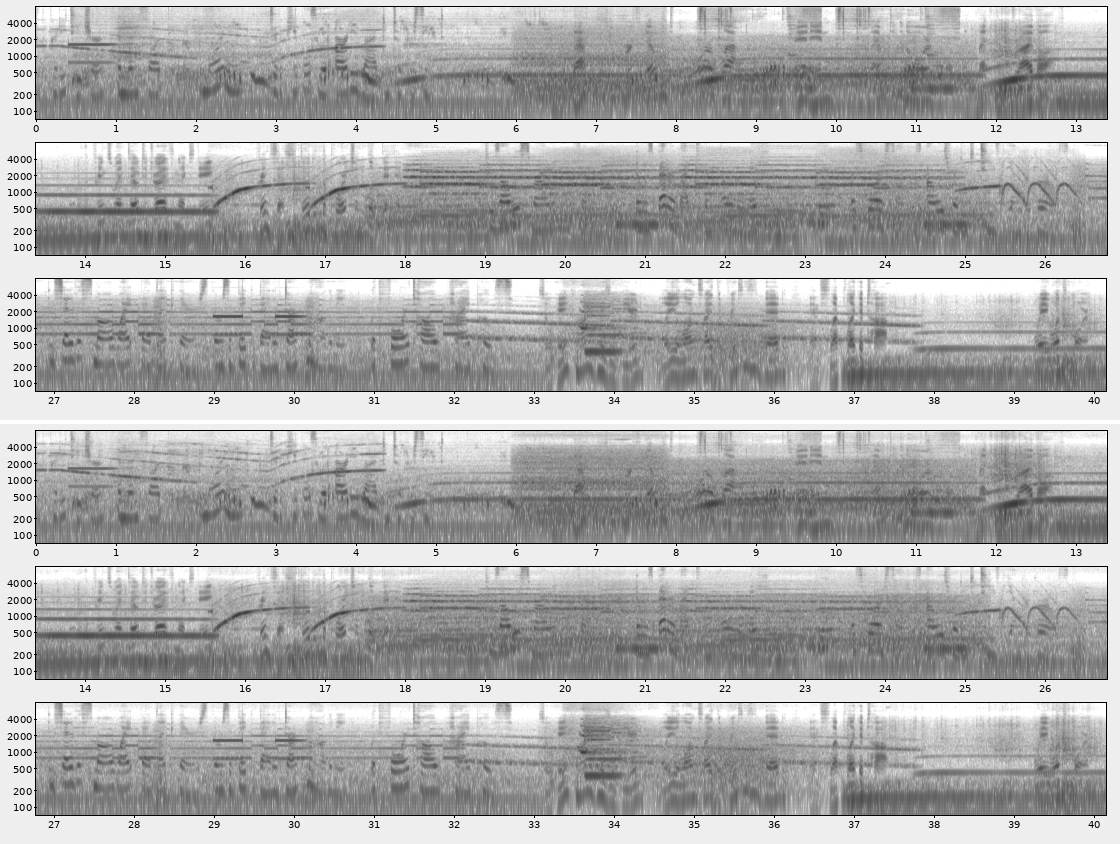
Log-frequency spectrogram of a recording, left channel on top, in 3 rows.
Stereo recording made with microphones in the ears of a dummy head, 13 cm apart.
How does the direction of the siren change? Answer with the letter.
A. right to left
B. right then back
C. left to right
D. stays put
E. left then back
A.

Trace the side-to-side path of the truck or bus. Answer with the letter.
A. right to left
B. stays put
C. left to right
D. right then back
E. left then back
B.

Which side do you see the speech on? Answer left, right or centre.
centre.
